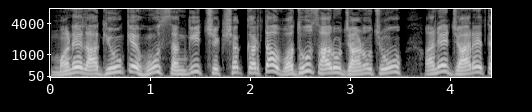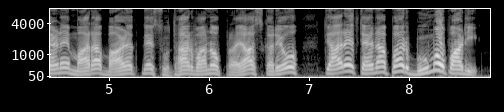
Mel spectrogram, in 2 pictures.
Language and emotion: Gujarati, angry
